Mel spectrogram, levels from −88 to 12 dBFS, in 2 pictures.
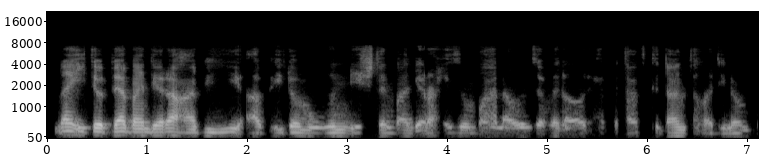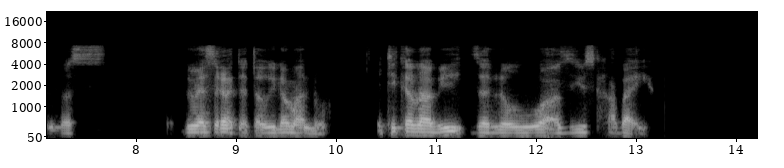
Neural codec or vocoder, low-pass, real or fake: codec, 44.1 kHz, 2.6 kbps, DAC; 7.2 kHz; fake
